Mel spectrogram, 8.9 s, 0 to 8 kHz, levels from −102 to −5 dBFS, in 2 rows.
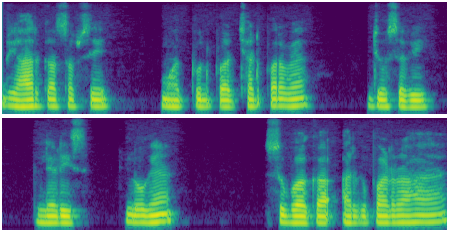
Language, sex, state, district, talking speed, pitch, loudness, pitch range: Hindi, male, Bihar, Supaul, 130 wpm, 135 Hz, -17 LUFS, 135-145 Hz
